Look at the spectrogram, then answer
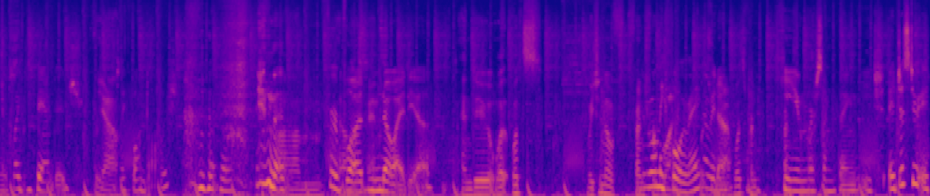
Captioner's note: wispering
